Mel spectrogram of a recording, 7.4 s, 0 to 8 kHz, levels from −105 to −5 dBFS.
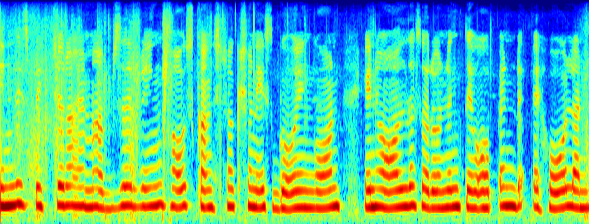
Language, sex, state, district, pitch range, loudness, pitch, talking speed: English, female, Punjab, Kapurthala, 225-250 Hz, -16 LUFS, 235 Hz, 170 wpm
